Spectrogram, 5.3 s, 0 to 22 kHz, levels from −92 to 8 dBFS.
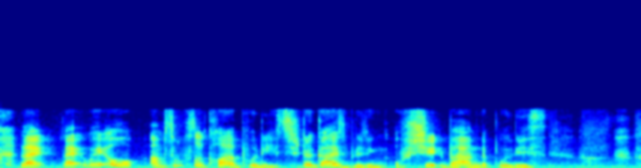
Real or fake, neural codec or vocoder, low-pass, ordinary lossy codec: real; none; none; none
